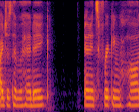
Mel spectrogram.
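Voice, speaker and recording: A fairly slow-paced woman with a non-native accent. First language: not English. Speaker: storyteller. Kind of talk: storytime.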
